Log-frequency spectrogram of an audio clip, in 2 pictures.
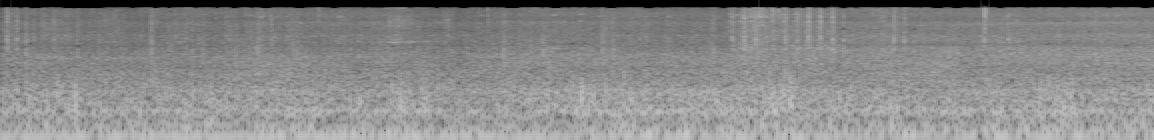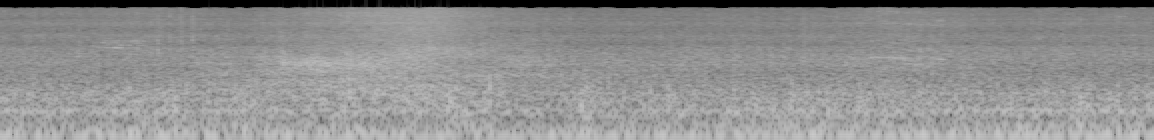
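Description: Truck engine droning steadily under road and wind noise, heard from inside the cab while driving on the highway. A brief hiss swells up about nine seconds in and fades a second later.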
